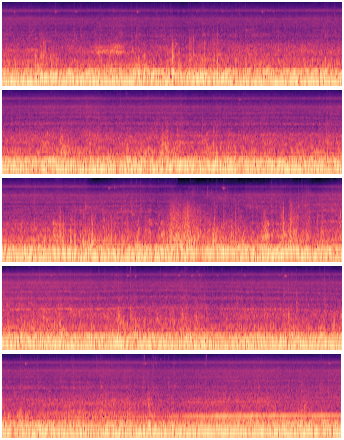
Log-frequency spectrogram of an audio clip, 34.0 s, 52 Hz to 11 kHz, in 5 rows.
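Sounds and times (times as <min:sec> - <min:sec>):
off-road vehicle engine rumbling: 0:00.0 - 0:33.9.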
